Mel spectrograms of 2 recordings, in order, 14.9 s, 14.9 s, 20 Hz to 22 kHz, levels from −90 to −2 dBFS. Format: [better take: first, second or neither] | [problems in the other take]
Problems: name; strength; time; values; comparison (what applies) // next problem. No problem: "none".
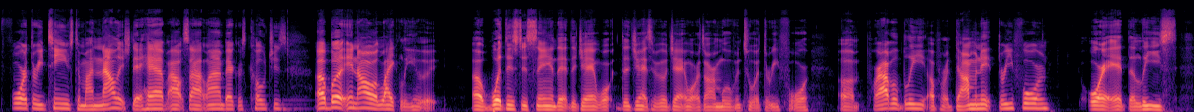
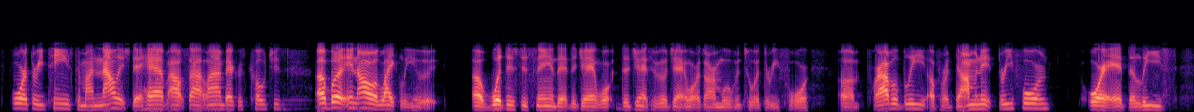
first | phone-call audio; nothing above 3.5 kHz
